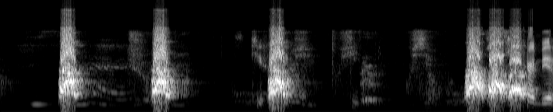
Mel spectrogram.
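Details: Young West Highland White Terrier barking indoors at a Doberman on a monitor: loud, sharp barks about one a second, a short gap with softer sounds, then a rapid cluster of three or four barks.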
